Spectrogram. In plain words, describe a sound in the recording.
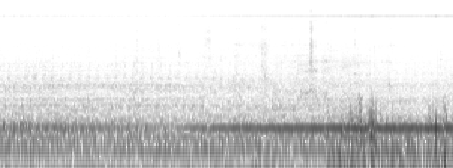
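A boat engine idles with a steady low hum.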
